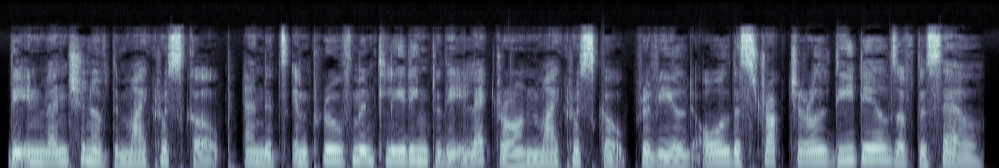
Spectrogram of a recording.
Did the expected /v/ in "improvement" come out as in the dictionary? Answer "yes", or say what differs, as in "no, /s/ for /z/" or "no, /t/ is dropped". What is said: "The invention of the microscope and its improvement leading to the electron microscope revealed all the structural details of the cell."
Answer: yes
